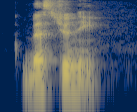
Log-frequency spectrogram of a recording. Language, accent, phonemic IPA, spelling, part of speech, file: French, France, /bas.tjɔ.ne/, bastionner, verb, LL-Q150 (fra)-bastionner.wav
- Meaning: to bulwark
